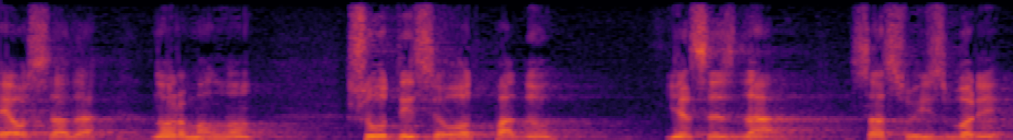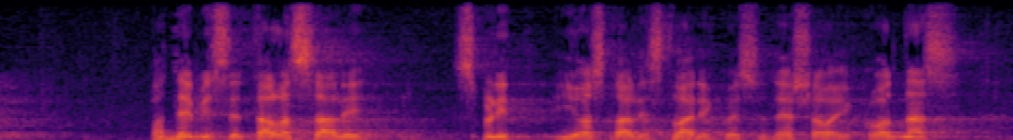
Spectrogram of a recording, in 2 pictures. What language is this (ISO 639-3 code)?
hrv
